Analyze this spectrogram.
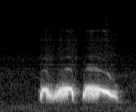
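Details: Single cooing phrase from a decoy spotted dove luring other doves: a warbling, undulating coo followed at once by a smooth, drawn-out descending hoot.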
